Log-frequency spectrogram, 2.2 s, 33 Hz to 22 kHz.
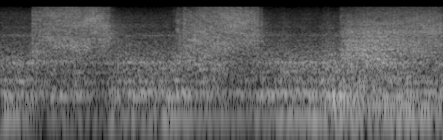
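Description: A rhythmic whooshing noise that swells and fades about once every 0.8 seconds, at roughly the pace of a heartbeat.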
